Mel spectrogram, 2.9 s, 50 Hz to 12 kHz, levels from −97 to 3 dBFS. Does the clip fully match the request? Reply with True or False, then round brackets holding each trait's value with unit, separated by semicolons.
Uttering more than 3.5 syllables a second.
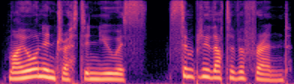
True (5.3 syllables/s)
